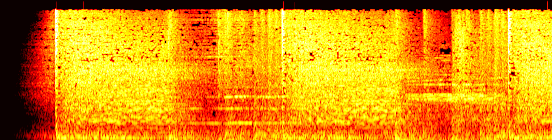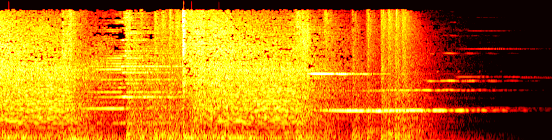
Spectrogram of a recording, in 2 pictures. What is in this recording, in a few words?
Epic Logo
